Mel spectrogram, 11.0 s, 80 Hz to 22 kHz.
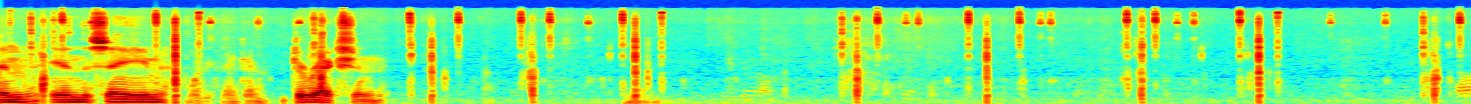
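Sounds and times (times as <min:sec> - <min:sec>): computer mouse and keyboard clicks: 0:00.1 - 0:01.6, 0:02.3 - 0:05.1, 0:06.3 - 0:09.7, 0:10.4 - 0:11.0.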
